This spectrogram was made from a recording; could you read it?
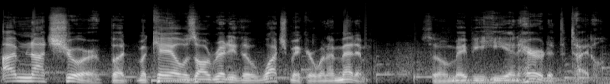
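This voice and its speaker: A low, weathered game character, a sly and grave officer who guides and tells stories. He speaks deliberately and with drama. Music plays clearly behind him. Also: animated. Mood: measured. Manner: measured, dramatic, deliberate storytelling delivery. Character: world-weary male officer, sly, grave storyteller guide. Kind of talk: video game story dialogue. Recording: studio voice over game music. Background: background music.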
